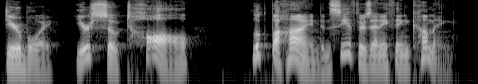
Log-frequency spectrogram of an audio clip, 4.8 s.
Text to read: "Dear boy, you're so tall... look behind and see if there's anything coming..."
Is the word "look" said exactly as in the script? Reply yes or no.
yes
